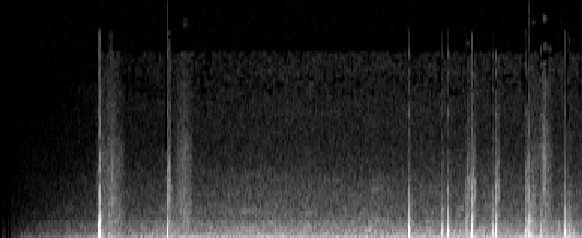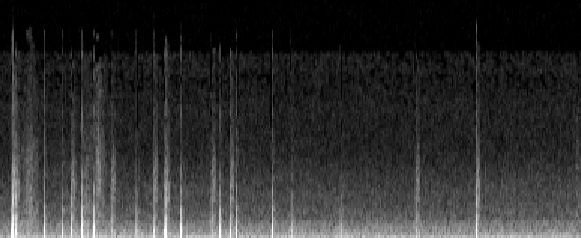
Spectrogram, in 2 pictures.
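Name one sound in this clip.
Hard-soled footsteps click on a stone floor.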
